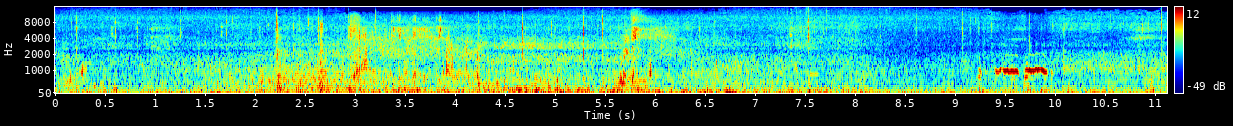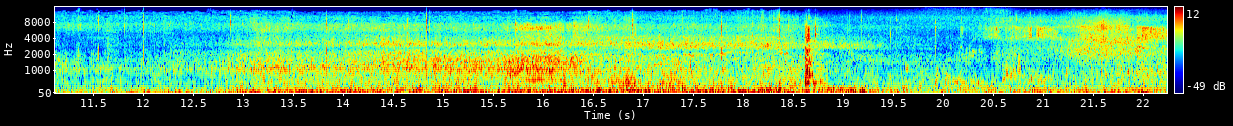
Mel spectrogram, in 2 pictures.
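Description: Airflow buffeting the microphone of a camera carried on a paraglider in flight: a steady rush of wind noise with scattered light knocks, growing louder for several seconds in the second half.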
